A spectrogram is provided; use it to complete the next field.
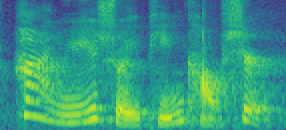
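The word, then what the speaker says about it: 汉语水平考试: 한어 수평고시, 중국어로는 이렇게 발음합니다. 한유水平考试.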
